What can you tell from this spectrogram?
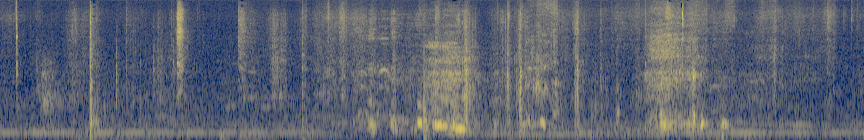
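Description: A volleyball being knocked about outdoors: a few sharp thumps of the ball in the first second and a half, then a short falling vocal exclamation about three seconds in, and rustling of grass and bushes around five seconds in as the ball is chased.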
